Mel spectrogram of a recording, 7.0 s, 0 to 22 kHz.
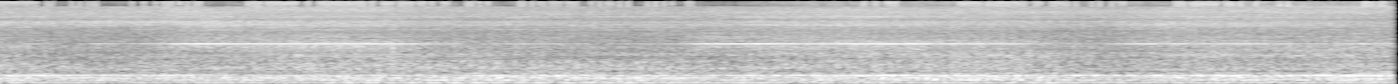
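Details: Sebo Automatic X5 upright vacuuming a living room: constant motor roar with a steady high buzzing whine, occasional belt-slip-like squeal; the belt was checked, and brush roll vibration, possibly from play on its shaft, is suspected.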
